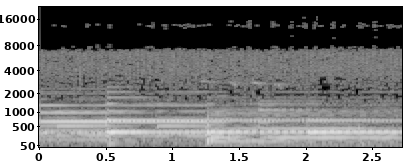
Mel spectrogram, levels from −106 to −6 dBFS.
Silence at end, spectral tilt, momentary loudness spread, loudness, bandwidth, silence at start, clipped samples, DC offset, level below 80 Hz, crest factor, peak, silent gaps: 0 s; -5.5 dB/octave; 4 LU; -24 LUFS; 15 kHz; 0 s; under 0.1%; under 0.1%; -50 dBFS; 14 dB; -10 dBFS; none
